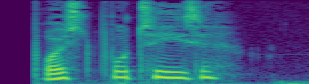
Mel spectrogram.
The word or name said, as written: brystprotese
